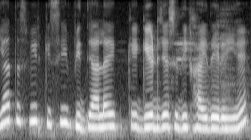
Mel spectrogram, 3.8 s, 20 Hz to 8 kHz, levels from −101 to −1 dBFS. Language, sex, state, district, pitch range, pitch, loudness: Hindi, female, Uttar Pradesh, Muzaffarnagar, 205-275 Hz, 220 Hz, -13 LUFS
